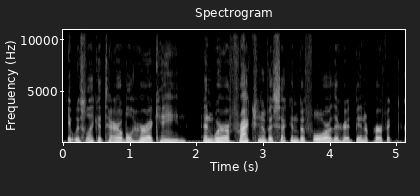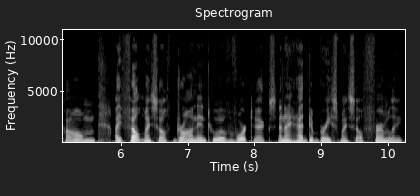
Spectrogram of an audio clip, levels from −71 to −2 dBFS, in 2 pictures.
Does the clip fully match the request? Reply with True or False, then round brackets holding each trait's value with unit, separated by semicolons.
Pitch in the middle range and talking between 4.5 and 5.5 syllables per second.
True (150 Hz; 5.4 syllables/s)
